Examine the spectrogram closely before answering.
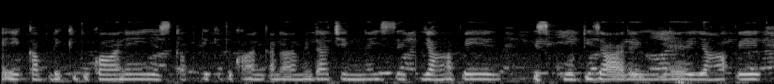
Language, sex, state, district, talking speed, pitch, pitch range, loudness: Hindi, female, Uttar Pradesh, Jalaun, 180 wpm, 240 Hz, 230-245 Hz, -26 LUFS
